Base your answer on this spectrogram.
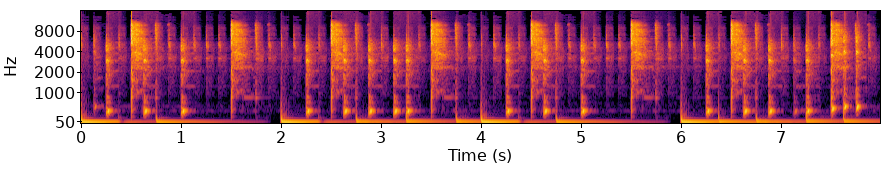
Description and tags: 120 Brettles Beat
It's four breaks back to back. I've applied an amplitube effect to it. The samples I used can be found here:
This was posted for the mini dare continuum 4 challenge which can be found here:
